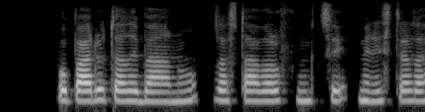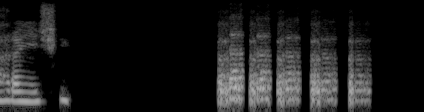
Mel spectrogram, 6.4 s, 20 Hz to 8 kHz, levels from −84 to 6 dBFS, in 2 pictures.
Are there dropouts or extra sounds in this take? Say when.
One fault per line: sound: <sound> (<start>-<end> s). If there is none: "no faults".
sound: laugh (4.8-6.0 s)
